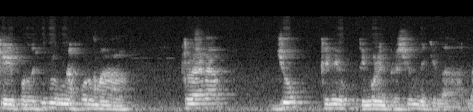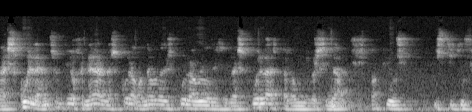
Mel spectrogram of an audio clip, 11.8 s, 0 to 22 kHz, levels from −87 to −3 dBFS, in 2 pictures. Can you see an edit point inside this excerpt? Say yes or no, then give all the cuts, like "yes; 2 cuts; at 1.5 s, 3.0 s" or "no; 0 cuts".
no; 0 cuts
